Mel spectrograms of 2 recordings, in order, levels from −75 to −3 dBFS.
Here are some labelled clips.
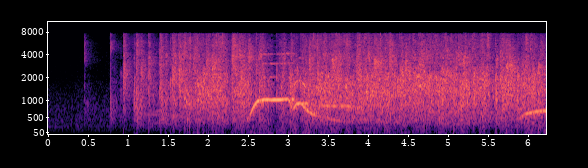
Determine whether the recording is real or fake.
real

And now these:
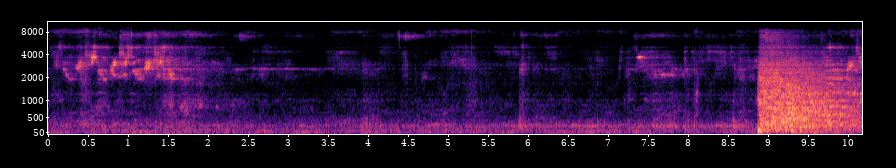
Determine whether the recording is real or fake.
fake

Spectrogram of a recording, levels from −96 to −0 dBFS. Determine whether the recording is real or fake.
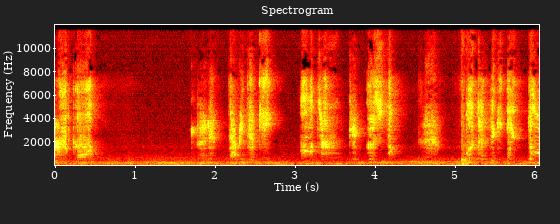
fake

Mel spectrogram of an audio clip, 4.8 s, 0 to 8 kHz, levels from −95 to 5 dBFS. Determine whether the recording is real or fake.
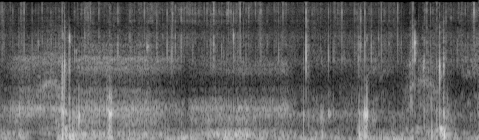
fake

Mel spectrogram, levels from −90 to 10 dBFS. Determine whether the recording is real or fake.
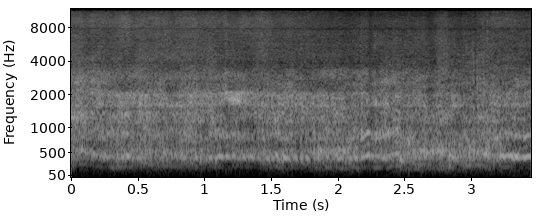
fake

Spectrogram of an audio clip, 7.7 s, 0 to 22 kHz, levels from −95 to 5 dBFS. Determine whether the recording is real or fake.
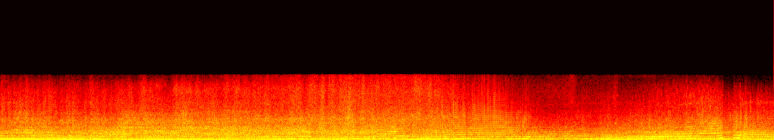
real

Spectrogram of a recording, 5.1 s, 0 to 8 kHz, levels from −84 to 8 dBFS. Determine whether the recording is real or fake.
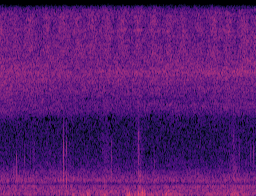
real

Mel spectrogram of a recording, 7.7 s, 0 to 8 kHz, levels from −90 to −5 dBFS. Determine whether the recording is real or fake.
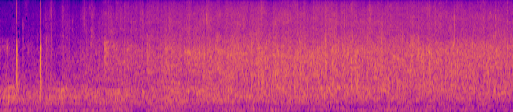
fake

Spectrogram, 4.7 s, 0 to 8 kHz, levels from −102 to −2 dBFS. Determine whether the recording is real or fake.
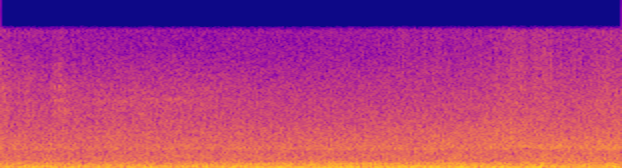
real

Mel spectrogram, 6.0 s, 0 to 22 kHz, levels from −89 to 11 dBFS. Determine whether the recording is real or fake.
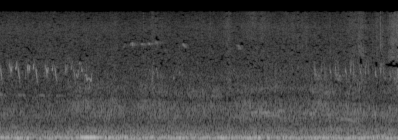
real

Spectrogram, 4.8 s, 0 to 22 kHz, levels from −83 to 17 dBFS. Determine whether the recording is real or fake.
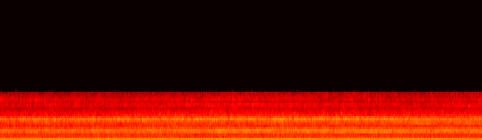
real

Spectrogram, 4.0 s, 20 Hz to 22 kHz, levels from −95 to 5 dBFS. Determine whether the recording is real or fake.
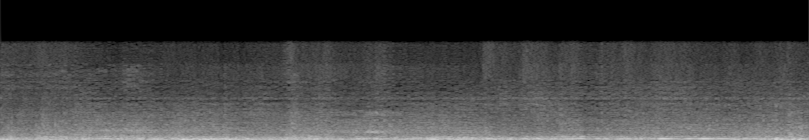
fake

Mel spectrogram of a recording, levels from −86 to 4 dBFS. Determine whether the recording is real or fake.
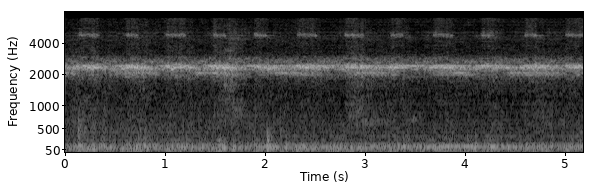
fake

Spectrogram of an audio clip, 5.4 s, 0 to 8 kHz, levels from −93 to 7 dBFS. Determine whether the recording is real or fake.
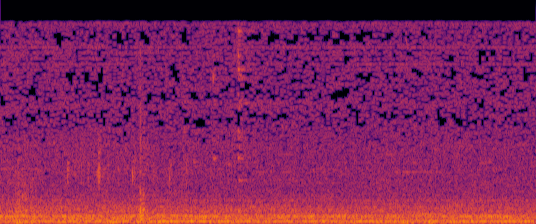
real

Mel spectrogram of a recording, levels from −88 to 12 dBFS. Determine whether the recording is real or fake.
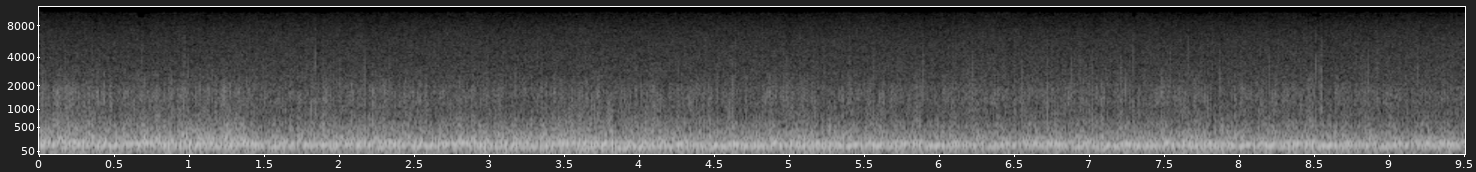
real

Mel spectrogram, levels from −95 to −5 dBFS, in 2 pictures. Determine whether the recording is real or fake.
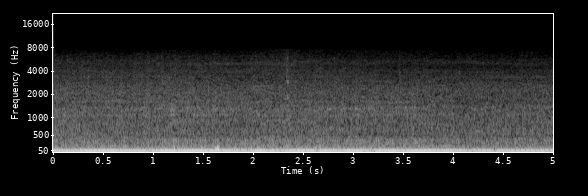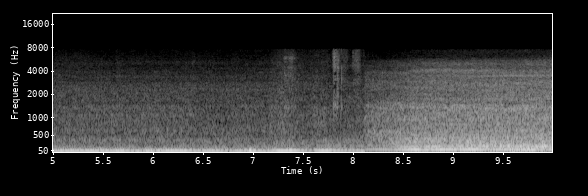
fake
